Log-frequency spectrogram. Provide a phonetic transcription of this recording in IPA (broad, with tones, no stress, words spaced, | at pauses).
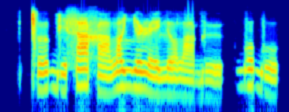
ǀɵ˨˦ ɡi˨sa˦xa˨lˠɨ˦ ʎɨ˦ɭe˨lʲo˨lˠa˨ ɡʉ˨ | ɡo˦ɡu˨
